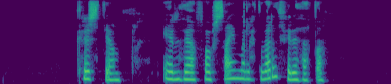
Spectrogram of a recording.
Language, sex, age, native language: Icelandic, female, 20-29, Icelandic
